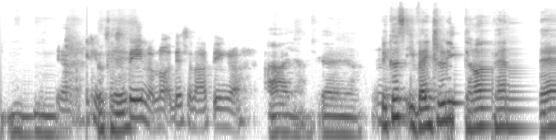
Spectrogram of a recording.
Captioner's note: speaking in foreign language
